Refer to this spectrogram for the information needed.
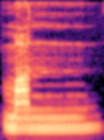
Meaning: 1. Jyutping transcription of 文 2. Jyutping transcription of 免
- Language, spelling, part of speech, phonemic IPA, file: Cantonese, man6, romanization, /mɐn˨/, Yue-man6.ogg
